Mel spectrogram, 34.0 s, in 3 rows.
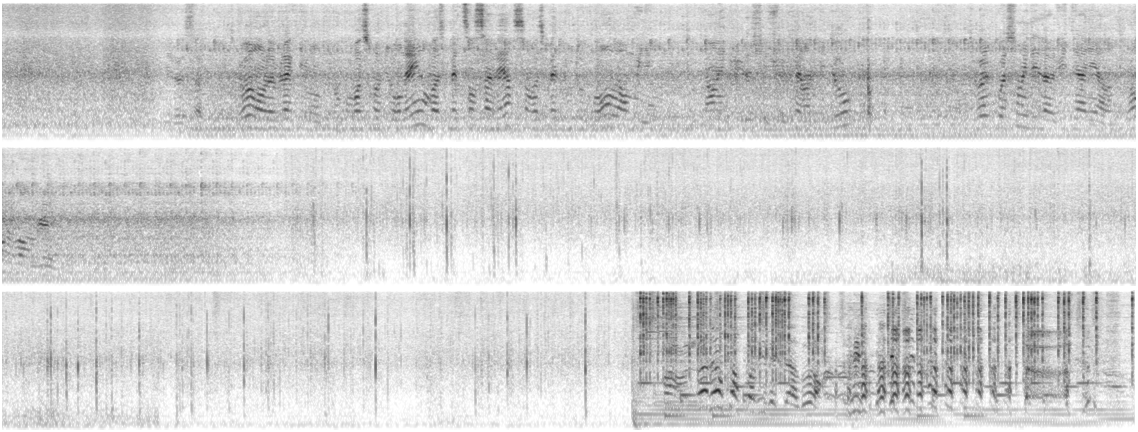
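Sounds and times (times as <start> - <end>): rain pattering: 0.0 - 34.0.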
